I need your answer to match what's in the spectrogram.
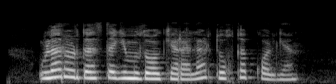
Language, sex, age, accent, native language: Uzbek, female, 19-29, Buxoro, Uzbek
